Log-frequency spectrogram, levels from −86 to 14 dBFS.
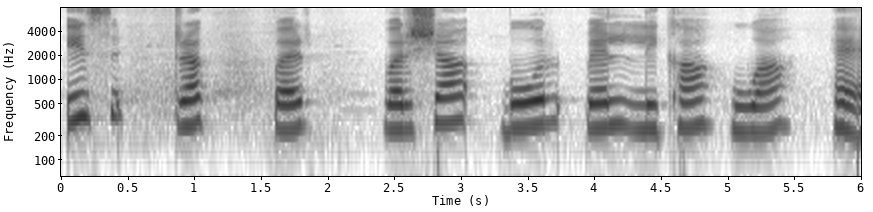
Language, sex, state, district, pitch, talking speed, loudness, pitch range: Hindi, female, Madhya Pradesh, Umaria, 260 Hz, 80 wpm, -17 LUFS, 245-285 Hz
